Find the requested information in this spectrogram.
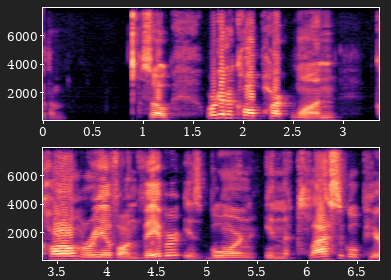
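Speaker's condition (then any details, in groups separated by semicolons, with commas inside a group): No condition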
